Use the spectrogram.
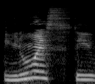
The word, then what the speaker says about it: university: We pronounce it like university. University, not university. It's university.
